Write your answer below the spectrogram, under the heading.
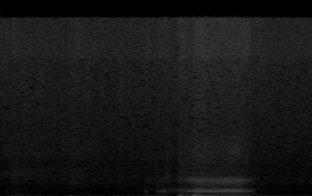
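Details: Sleeping Jug puppy Jazz gives one low, rattling snore near the end after faint, hushed breathing.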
